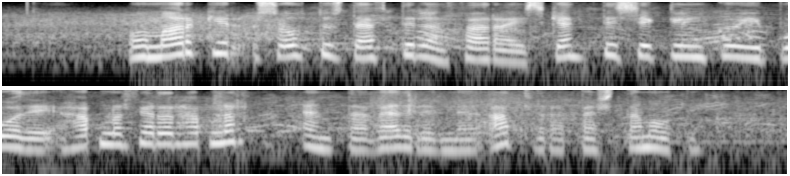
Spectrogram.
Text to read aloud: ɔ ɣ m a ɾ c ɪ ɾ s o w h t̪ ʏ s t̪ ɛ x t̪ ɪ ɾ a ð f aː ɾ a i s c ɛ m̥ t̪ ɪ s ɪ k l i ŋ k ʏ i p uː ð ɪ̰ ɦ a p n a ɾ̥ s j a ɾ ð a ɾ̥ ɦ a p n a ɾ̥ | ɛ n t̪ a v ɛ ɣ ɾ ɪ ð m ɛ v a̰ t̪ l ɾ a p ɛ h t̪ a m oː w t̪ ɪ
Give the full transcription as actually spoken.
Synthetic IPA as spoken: ɔ ɣ m a ɾ c ɪ ɾ s o w h t̪ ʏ s t̪ ɛ f t̪ ɪ ɾ a ð f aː ɾ a i s c ɛ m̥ t̪ ɪ s ɪ k l i ŋ k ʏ i p ɔː ð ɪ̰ ɦ a p n a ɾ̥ f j a ɾ ð a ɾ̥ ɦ a p n a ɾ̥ | ɛ n t̪ a v ɛ ð ɾ ɪ ð m ɛ ð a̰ t̪ l ɾ a p ɛ s t̪ a m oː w t̪ ɪ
